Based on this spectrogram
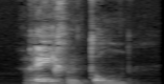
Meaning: rain barrel
- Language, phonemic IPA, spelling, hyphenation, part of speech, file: Dutch, /ˈreːɣə(n)tɔn/, regenton, re‧gen‧ton, noun, Nl-regenton.ogg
